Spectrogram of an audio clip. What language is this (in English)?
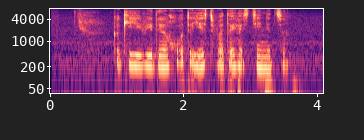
Russian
